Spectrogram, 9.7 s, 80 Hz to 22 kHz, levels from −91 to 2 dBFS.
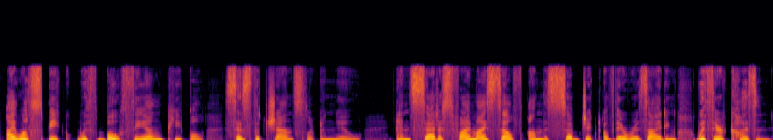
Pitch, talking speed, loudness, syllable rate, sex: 200 Hz, 150 wpm, -21 LUFS, 4.2 syllables/s, female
